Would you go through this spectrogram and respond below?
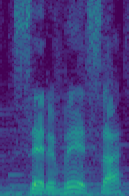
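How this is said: It is said with a Latin American s sound.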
